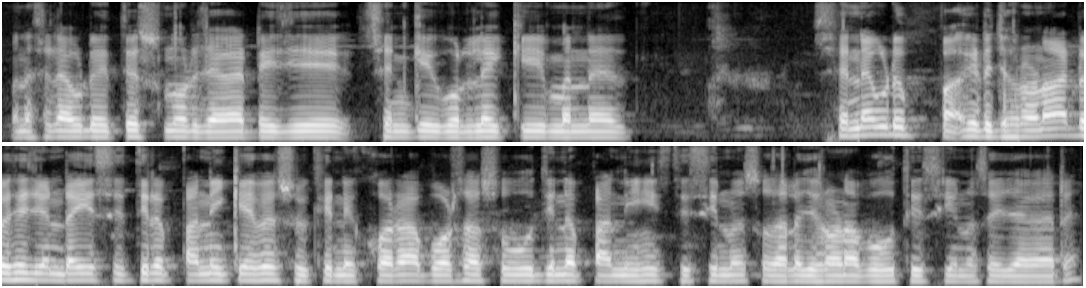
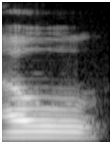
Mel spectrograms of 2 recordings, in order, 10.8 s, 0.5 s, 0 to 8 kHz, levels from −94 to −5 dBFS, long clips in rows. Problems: background conversations at intervals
